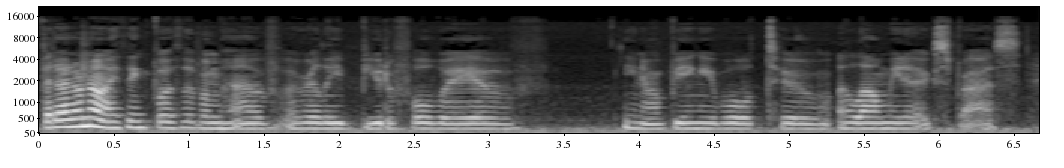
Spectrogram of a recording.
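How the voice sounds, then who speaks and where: Speech at a moderate pace with audible room echo. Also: woman. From Mexico. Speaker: newspaper editor. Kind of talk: radio interview.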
